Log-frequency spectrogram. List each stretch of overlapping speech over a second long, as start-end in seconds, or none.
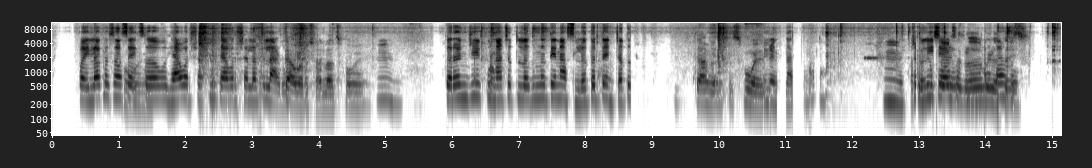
12.9-14.5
